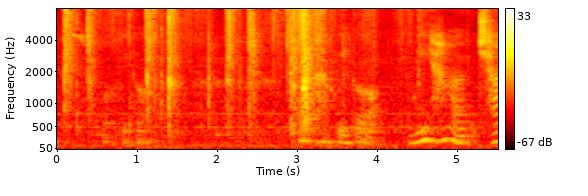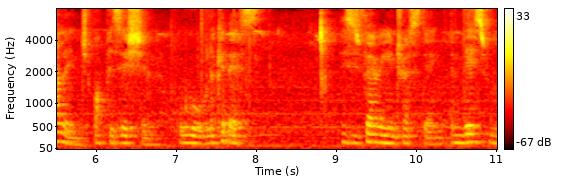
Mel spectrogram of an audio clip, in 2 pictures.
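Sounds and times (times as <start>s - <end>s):
tarot cards being shuffled: 0.0s - 3.6s
speech: 3.5s - 8.1s, 9.0s - 11.0s.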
